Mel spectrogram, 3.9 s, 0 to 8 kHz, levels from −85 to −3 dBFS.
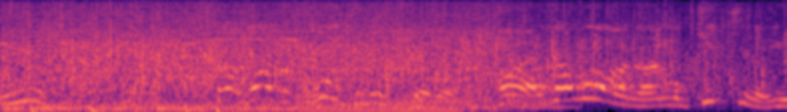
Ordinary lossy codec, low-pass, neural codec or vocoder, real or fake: none; none; none; real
